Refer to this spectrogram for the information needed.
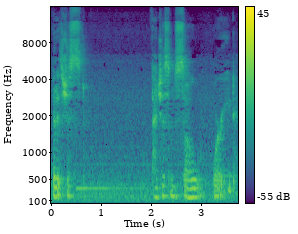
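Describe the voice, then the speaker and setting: A mother speaking in a halting, tearful confessional, often trailing off and dropping to a whisper. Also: on the low side, flat delivery, gravelly. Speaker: mother sharing a personal update. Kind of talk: emotional confessional monologue. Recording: echoey room with faint ambient noise.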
